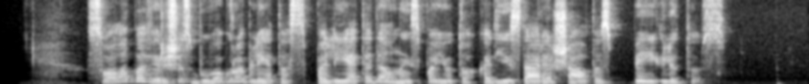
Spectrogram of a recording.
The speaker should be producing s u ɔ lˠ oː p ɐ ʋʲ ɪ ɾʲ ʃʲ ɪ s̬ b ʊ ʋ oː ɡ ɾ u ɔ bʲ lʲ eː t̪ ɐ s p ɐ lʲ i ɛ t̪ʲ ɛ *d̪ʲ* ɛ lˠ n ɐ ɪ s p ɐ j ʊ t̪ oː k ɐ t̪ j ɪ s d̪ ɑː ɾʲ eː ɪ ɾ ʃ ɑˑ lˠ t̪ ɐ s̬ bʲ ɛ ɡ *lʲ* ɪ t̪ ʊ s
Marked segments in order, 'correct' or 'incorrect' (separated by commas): correct, correct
